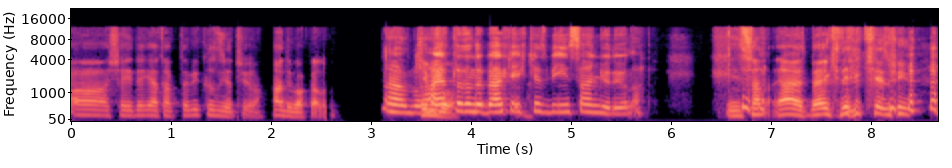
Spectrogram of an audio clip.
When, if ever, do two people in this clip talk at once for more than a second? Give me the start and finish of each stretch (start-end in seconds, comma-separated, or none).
none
